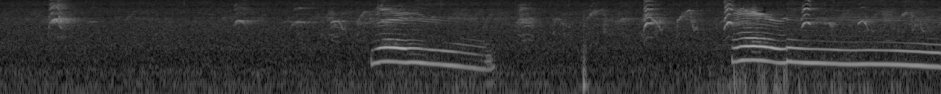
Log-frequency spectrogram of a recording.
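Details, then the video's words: Outdoors, a stray cat that seems to be pleading for something utters a falling meow, then after a few seconds a longer, steadier one; scattered high bird chirps and a brief click are heard around them. "今日の野良猫くんは ・・ 何かを訴える！？？"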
